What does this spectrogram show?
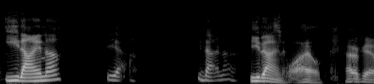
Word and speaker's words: Edina: I should be saying Edina.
